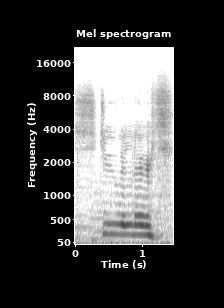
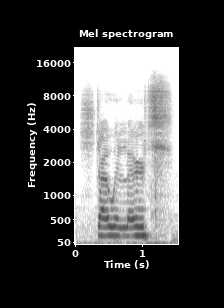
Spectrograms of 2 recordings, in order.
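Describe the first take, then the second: First: The first word's vowel sounds like 'stew'. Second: The first word's vowel sounds like 'stow'. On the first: The speaker calls it wrong. "They don't say stew instead of stay" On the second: The speaker calls it right. "It's stow"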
